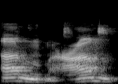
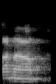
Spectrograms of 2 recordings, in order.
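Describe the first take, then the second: First: The n is held clearly before the next sound. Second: The n runs straight into the next vowel. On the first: The speaker calls it right. "ধরে পড়তে হবে আন আম" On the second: The speaker calls it wrong. "অনেকে আনাম"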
